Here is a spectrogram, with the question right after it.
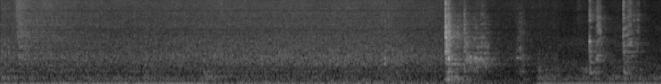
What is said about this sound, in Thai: ผัดให้เข้ากันสักเล็กน้อยนะคะ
